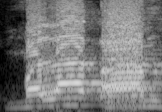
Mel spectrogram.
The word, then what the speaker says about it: Bologna: Bologna Tomorrow is and very interesting.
